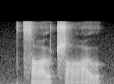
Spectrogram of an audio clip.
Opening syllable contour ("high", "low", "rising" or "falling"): high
